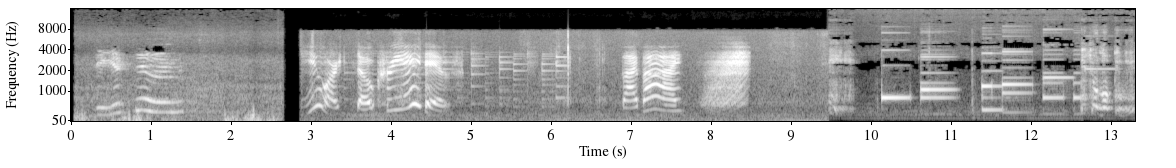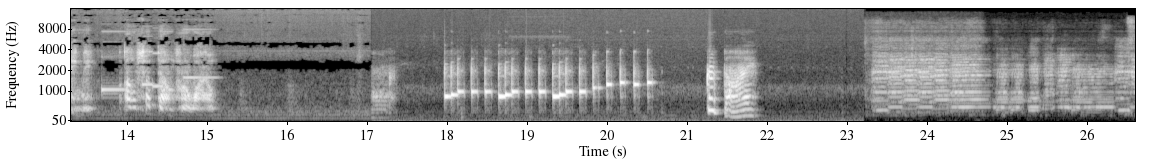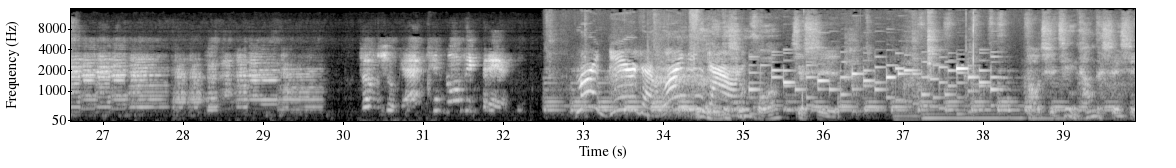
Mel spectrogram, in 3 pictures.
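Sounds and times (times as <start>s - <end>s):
electronic noise burst from toy: 7.8s - 8.6s
electronic toy melody: 10.2s - 15.2s, 18.0s - 20.6s, 34.2s - 38.4s
toy laptop electronic beeps: 18.0s - 20.6s.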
